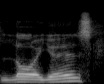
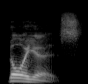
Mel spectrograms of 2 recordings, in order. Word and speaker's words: lawyers: yeah like this one lawyers lawyers lawyers lawyers correct lawyers lawyers okay I know it is spelled law but in this word it's actually pronounced Loy slightly different from how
